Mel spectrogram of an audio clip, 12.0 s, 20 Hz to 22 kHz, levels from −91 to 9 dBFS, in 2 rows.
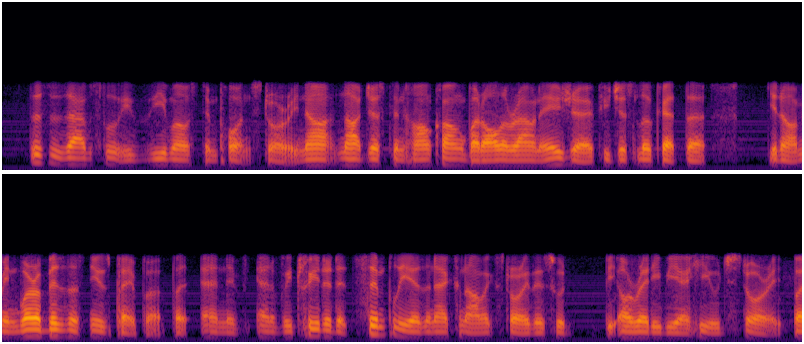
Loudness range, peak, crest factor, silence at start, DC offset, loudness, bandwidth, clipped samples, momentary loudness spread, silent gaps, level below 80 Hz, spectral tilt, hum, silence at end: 3 LU; -4 dBFS; 20 dB; 0.2 s; under 0.1%; -24 LUFS; 3.9 kHz; under 0.1%; 10 LU; none; -76 dBFS; -9 dB/octave; none; 0 s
